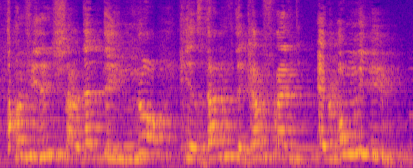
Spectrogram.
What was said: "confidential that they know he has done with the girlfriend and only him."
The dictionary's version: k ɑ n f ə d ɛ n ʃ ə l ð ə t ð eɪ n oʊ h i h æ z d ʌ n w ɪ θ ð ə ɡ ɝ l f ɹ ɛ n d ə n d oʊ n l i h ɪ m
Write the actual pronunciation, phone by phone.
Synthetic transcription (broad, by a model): k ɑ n f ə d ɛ n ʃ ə l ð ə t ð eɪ n oʊ h i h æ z d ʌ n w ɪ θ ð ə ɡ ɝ n f ɹ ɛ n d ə n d oʊ n l i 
